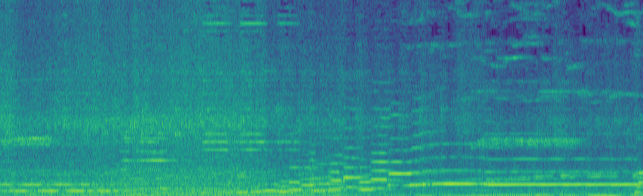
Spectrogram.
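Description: Live jazz ensemble music: a soprano saxophone plays a line of short notes over keyboards and a low pulsing bass, then holds one long note from about four seconds in.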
